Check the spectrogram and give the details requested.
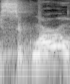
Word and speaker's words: Saguaro: the Saguaro Hall dorm I know that's not how it's pronounced but that's how I pronounce so they say it's pronounced like the gia styling swara or something like that but how I see it it looks like squirrel so that's how I'm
